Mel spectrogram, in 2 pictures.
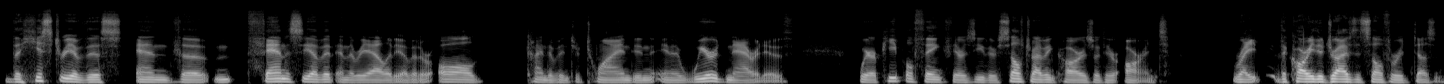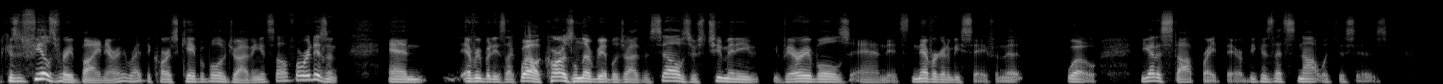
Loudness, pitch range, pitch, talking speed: -24 LUFS, 105-135 Hz, 120 Hz, 205 wpm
